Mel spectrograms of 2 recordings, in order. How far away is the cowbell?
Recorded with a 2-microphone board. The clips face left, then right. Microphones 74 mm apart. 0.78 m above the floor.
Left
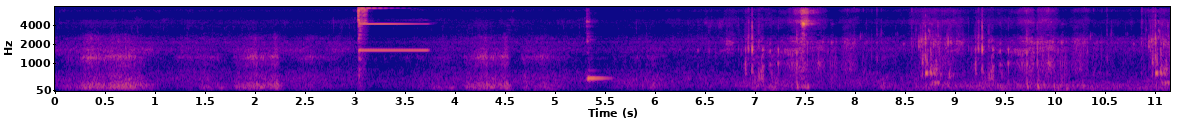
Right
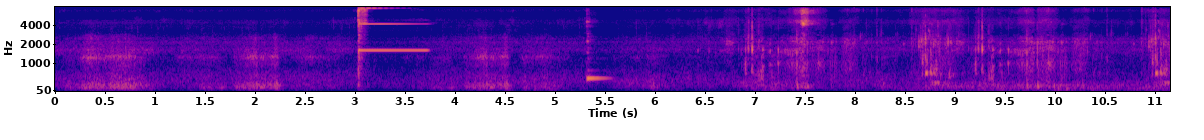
About 0.8 m.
